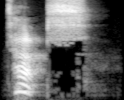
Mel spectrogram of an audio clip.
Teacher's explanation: P is a voiceless sound the word ends with P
